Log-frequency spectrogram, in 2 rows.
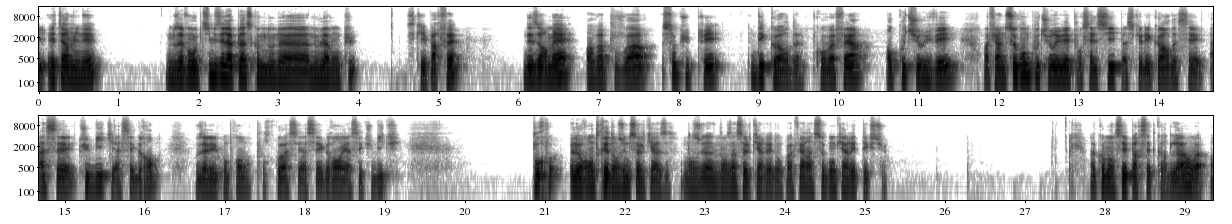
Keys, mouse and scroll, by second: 26.2 click, 26.5 shift+middle drag, 26.8-27.3 shift+scroll up 3, 27.3-27.7 shift+middle drag, 27.7 shift+scroll up 1, 27.9 click, 28.4 click, 28.7 scroll up 3, 29.0-29.3 scroll down 1.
